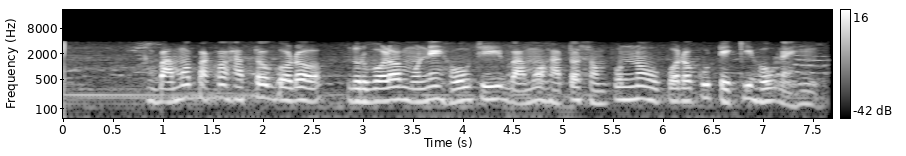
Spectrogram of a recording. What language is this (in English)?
Odia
